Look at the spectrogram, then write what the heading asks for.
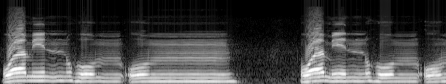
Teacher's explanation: tahan suara m ya karena ia mim berharakat tasydid dan kita hukumi dengan bacaan ghunah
